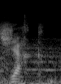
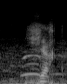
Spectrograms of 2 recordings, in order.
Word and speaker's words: Jacques: he has to offer but the s is silent right so it's jacques jacques yeah when i read it as if it was an english name no it's not it's french so jacques what's it's up be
